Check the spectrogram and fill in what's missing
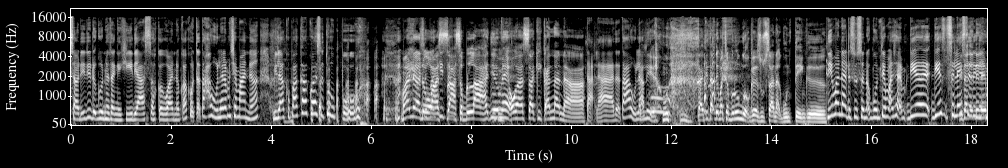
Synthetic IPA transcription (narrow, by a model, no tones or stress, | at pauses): sawdiədiədoʔɡunat̪aʔŋəkiidiəasɔhkaɡuanəkuakut̪aʔt̪aɦulahlahmat͡ʃamːanəbilaːkupakakuasɔt̪upu | manaadaakisahsəbəlahd͡ʒəmaoɣaŋasakikananat̪a̰ʔla̰t̪aʔt̪aula | t̪aʔdiət̪adəmat͡ʃambəɾuŋɡʊʔkəs̬usahna̰ʔɡunt̪ɪŋkədiəmanaadasusahnaʔɡunt̪ɪŋmasadiədiəsəlet̪adəia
